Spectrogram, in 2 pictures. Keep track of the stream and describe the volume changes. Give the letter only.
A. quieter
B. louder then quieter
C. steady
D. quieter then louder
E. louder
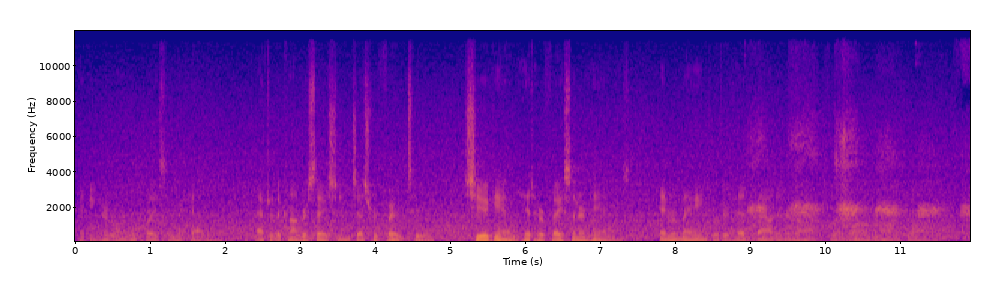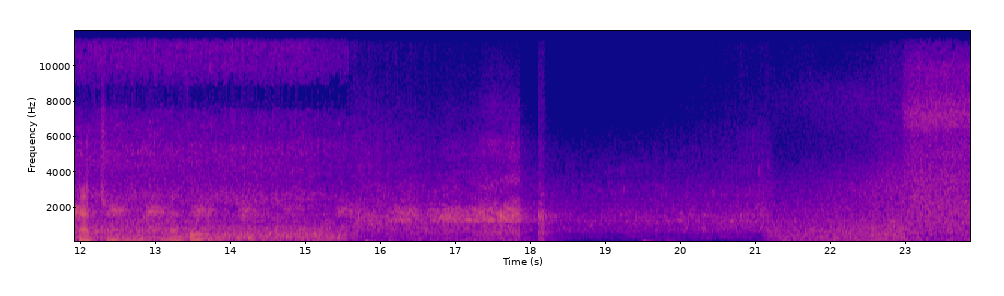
A.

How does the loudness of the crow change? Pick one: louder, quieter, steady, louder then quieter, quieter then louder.
quieter then louder.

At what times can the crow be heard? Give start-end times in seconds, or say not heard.
8.8-18.2.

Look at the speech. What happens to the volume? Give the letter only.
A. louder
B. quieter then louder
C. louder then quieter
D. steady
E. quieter
C.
